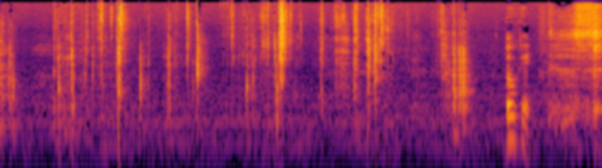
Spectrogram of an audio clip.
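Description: Clear plastic packaging crinkling and crackling in the hands as a small eraser figure is taken out, an irregular run of short, sharp crackles and clicks.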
